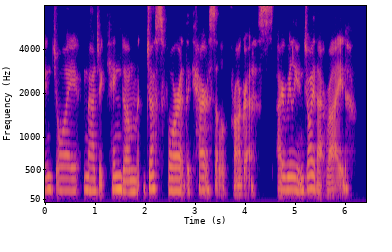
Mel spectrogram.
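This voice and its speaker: Someone speaks in a Scottish accent at a fairly slow pace with ordinary pitch variation. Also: woman, hardly any pauses. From Scotland. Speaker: theme park worker on cultural exchange. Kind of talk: casual chat.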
